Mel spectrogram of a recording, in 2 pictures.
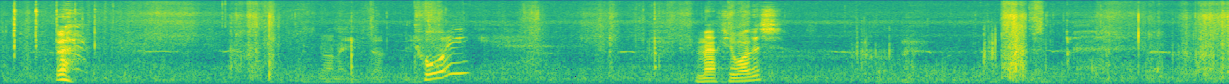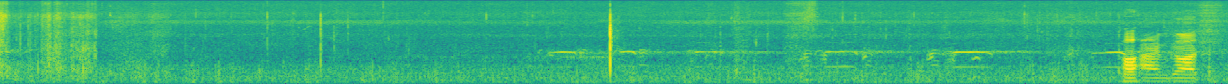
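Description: A man speaks in short bursts, close by, outdoors.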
